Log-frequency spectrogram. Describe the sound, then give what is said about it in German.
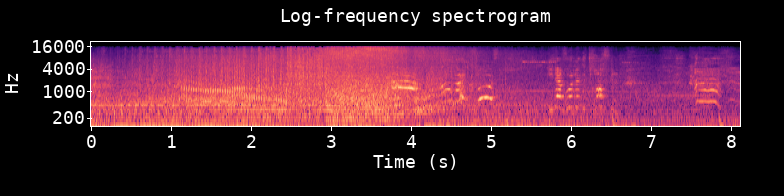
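A loud, steady rotor roar of a helicopter fills the air, swelling as it sweeps overhead and then easing off, with brief strained vocal cries rising over it near the end. “Der Hubschrauber muss drehen, bevor er wieder schießen kann.”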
